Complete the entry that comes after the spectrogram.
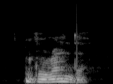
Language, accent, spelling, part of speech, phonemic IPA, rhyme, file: English, Southern England, veranda, noun, /vəˈɹæn.də/, -ændə, LL-Q1860 (eng)-veranda.wav
- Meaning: A gallery, platform, or balcony, usually roofed and often partly enclosed, extending along the outside of a building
